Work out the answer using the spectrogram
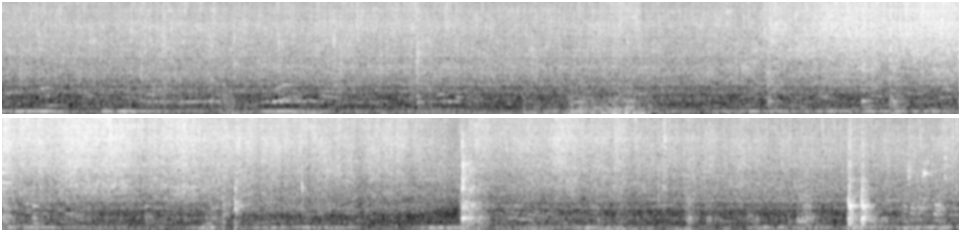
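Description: Chicken pieces sizzling as they fry in oil in a wok while a wooden spatula stirs them, the hiss fuller in the middle. A few sharp knocks of the spatula on the pan come in the last third.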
